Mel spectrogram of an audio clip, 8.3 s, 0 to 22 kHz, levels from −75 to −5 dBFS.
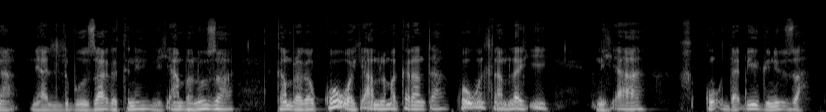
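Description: Throughout this speech recording there is plainly audible MP3 compression damage, most likely from encoding at a low bitrate in the region of 48 kbps. Sibilants turn swirly and metallic, the voice carries a watery texture, and consonant attacks smear. On a spectrogram the energy stops at a hard ceiling near 11.2 kHz, and the region below it shows patchy holes where weak frequency lines flicker on and off between frames.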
